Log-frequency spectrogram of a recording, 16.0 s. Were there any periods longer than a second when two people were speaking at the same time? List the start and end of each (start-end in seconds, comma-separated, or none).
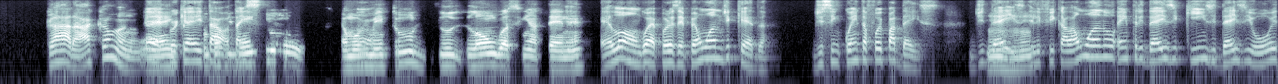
1.8-3.2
